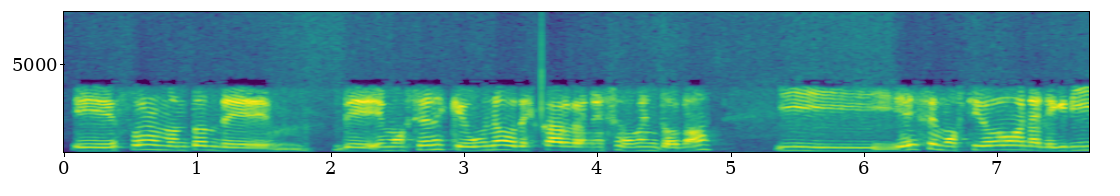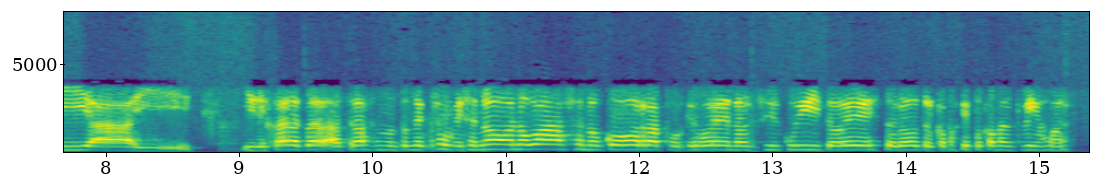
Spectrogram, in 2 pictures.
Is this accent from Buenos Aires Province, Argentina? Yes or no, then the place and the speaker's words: no; Neuquén, Argentina; now in Buenos Aires, Argentina; Yo soy de Neuquén, nací en Neuquén, pero viajé de Buenos Aires, donde estoy con mi familia.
